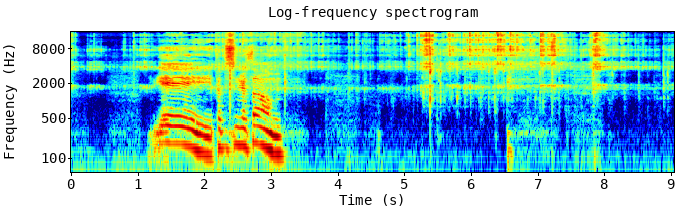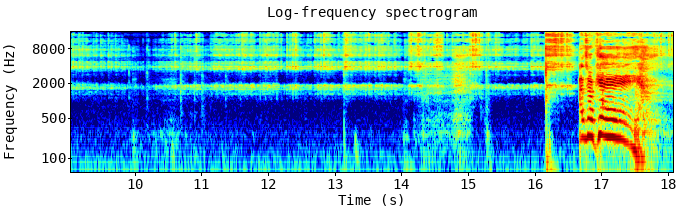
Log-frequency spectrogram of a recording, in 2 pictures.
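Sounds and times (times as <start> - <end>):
plastic toy parts clicking: 2.1 - 3.5, 4.3 - 9.1.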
